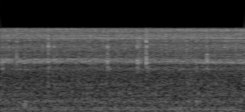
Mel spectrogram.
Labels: {"label": "anthrophony, boat engine", "recorder": "HydroMoth"}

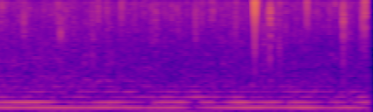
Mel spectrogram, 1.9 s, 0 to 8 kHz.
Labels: {"label": "biophony, midshipman", "recorder": "SoundTrap 500"}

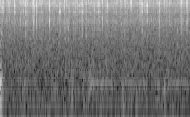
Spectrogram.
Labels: {"label": "ambient", "recorder": "HydroMoth"}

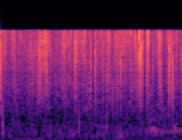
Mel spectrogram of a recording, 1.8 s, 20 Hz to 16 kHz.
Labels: {"label": "biophony, cascading saw", "recorder": "SoundTrap 600 or HydroMoth"}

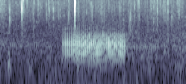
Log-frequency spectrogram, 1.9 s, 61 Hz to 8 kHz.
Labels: {"label": "biophony, croak", "recorder": "SoundTrap 500"}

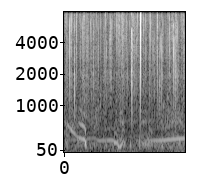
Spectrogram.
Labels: {"label": "biophony, cascading saw", "recorder": "SoundTrap 600 or HydroMoth"}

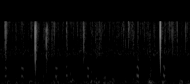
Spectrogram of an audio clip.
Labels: {"label": "anthrophony, mechanical", "recorder": "SoundTrap 300"}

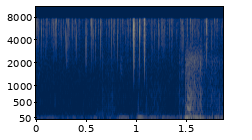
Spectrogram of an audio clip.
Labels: {"label": "biophony, double pulse", "recorder": "SoundTrap 300"}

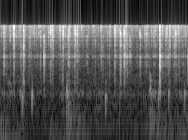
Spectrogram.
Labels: {"label": "biophony", "recorder": "HydroMoth"}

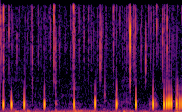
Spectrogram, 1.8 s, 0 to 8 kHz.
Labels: {"label": "biophony, knock croak", "recorder": "SoundTrap 300"}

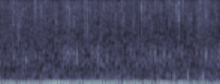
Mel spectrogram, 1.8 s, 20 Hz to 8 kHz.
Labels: {"label": "anthrophony, boat engine", "recorder": "SoundTrap 500"}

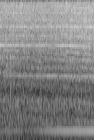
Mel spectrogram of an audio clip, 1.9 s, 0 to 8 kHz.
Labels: {"label": "anthrophony, boat engine", "recorder": "SoundTrap 500"}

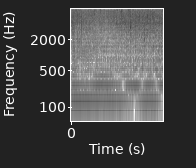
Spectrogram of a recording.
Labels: {"label": "anthrophony, boat engine", "recorder": "SoundTrap 500"}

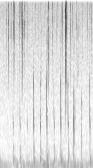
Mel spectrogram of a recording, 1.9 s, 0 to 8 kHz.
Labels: {"label": "biophony, knock", "recorder": "SoundTrap 300"}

